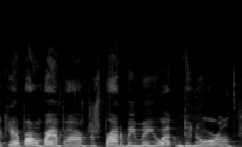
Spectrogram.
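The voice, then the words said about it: Strong country accent imitation. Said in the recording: “he had the strongest country accent I've ever heard ... Boomhauer from King of the Hill ... he was hard to understand”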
